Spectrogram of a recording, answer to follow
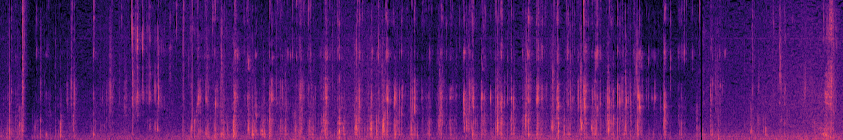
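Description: Close-miked chewing of a mouthful of spicy-sauced pig's tail: a dense run of small clicking mouth sounds, easing off briefly near ten seconds.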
